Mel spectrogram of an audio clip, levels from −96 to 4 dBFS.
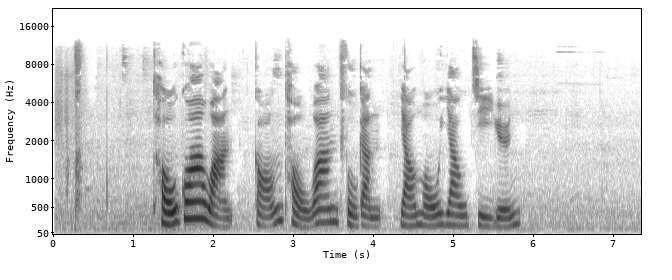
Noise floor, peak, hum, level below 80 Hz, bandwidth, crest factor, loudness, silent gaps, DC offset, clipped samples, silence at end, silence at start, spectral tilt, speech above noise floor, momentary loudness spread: -56 dBFS; -2 dBFS; none; -72 dBFS; 12.5 kHz; 20 dB; -21 LUFS; none; under 0.1%; under 0.1%; 1.5 s; 0.05 s; -5 dB/octave; 35 dB; 21 LU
